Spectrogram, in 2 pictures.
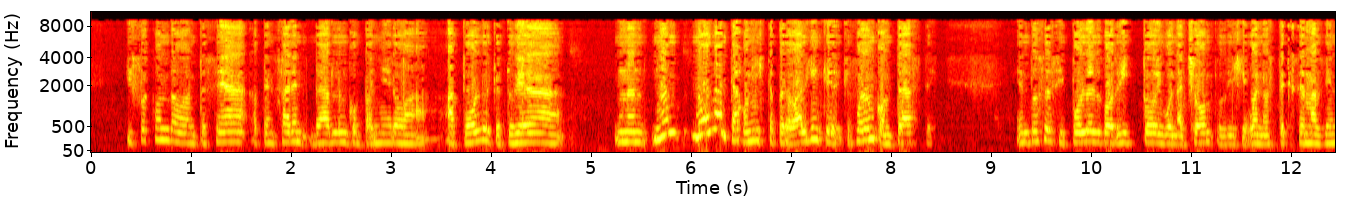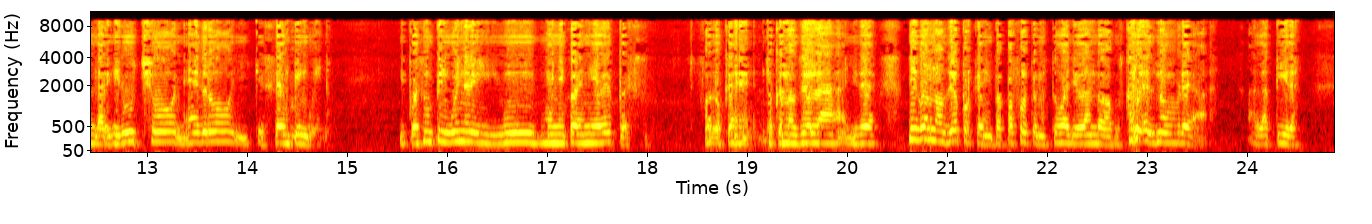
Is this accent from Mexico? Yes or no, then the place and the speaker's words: yes; Mexico; Que para nosotros que somos audiencia mexicana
